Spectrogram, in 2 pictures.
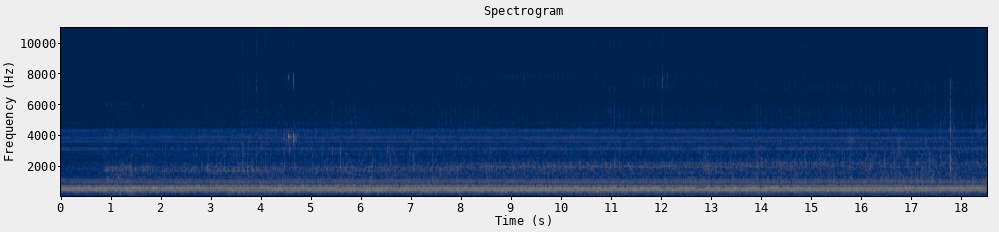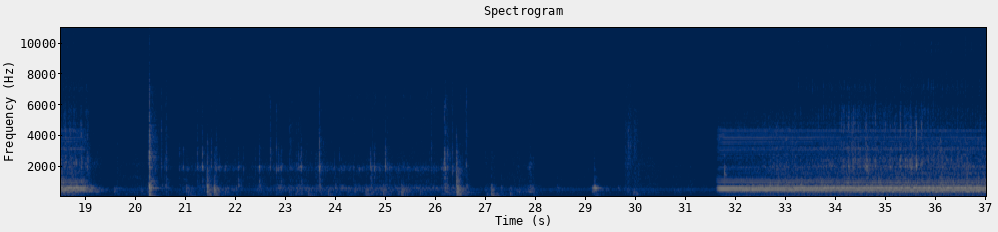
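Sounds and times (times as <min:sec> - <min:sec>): lathe running: 0:00.0 - 0:19.2, 0:31.6 - 0:37.0.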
